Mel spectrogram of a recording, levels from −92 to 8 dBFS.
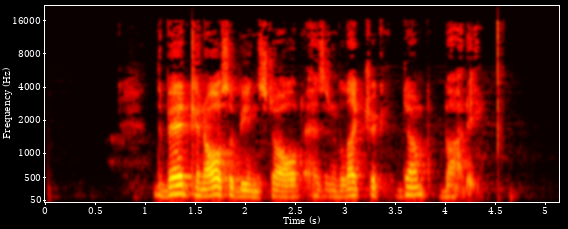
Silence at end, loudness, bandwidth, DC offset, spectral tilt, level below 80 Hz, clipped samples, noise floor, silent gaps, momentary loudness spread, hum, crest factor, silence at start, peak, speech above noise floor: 0.6 s; -25 LUFS; 16.5 kHz; under 0.1%; -4 dB/octave; -64 dBFS; under 0.1%; -79 dBFS; none; 12 LU; none; 26 dB; 1.1 s; 0 dBFS; 54 dB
